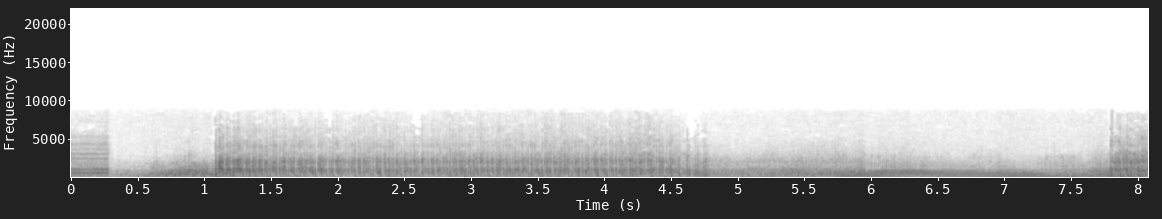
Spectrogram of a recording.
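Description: An aircraft engine roars loudly.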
